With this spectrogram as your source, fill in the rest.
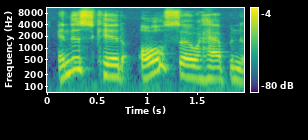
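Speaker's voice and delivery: voice cracking, jumping up high mid-sentence. Telling a story about a Minecraft kid's friend, voice cracking mid-sentence. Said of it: "voice crack".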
